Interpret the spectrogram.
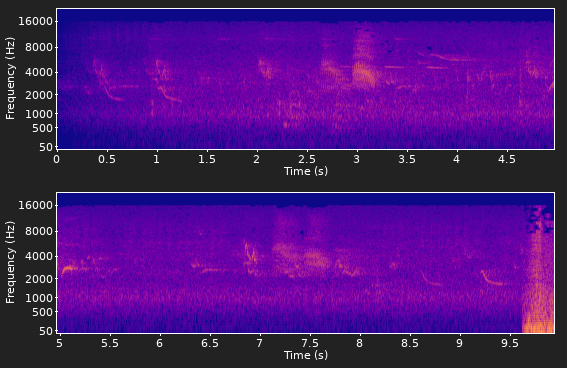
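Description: Birds calling with short, quick falling chirps, one every second or so, over a steady outdoor hiss. Just before the end, a sudden loud burst cuts in and drowns them out.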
